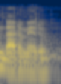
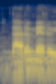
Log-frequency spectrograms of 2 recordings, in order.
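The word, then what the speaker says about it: Narmer: 사각형 테두리는 세렉스, 궁궐, 메기는 고대 이집트어로 나르, 끌은 메르라고 불렀습니다. 즉, 나르메르 이름을 표현하기 위해 메기와 끌을 그려놓고 그림의 음가를 빌려 발음하는 문자 체계를 만들어낸 것입니다.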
